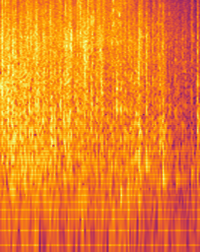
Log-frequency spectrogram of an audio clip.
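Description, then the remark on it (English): A dense, steady shower of shattering glass and crashing debris as the third floor of a burning bank explodes, with many sharp scattered crackles packed together, fairly loud, lasting under two seconds with no voices. “The third floor exploded like a volcano, sending a shower of broken glass down like snowflakes.”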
